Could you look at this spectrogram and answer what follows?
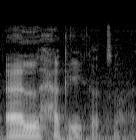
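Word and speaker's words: الحقيقة: Hakikatun el hakikatu. El hakikatu. El ha. Gerisi aynı zaten. Önemli olan el ha. El ha. Lam okunur. Peşine gelen harf ise şeddetsiz okunur.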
